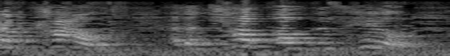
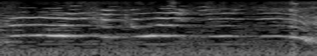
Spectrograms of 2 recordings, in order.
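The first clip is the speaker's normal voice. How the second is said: very high, hammed-up wail; high-pitched squeal; 5 dB louder, faster than usual. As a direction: squeal it out far above normal pitch. Acting panic while standing at edge.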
